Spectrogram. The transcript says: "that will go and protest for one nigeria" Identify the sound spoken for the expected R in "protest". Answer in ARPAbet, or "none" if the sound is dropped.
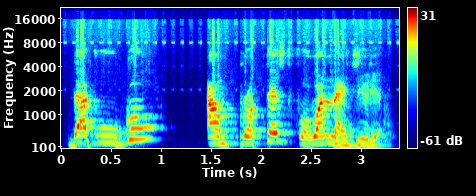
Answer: R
